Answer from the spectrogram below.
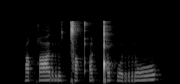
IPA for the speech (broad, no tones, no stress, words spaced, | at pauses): əqa ruǀɐqʼə ǃəporo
